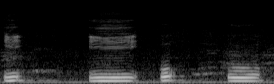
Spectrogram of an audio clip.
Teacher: सम्रत मुह लगभग पूरा बंद रहता है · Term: संव्रत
